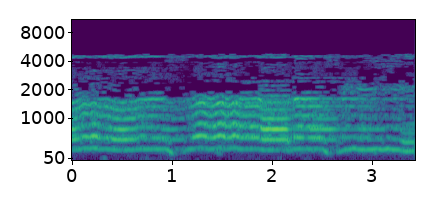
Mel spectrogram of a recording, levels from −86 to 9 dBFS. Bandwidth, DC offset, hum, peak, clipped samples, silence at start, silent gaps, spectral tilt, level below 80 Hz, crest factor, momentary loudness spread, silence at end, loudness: 5 kHz; under 0.1%; none; -8 dBFS; under 0.1%; 0 s; none; -9 dB/octave; -68 dBFS; 14 dB; 11 LU; 0 s; -21 LUFS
